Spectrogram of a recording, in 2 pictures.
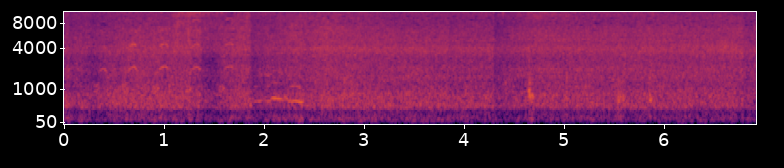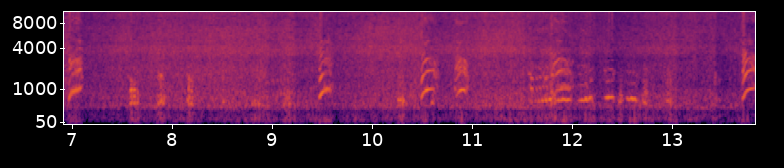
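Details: Northern elephant seal mother bonding with her newborn pup at Piedras Blancas Rookery, San Simeon, California, dated 1/5/13: short rising, wavering tonal cries in scattered bursts, clustering toward the end, over constant loud surf and wind.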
